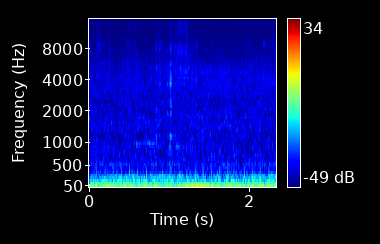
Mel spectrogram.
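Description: Steady low hum of room noise, with a faint tick about a second in.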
